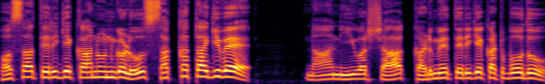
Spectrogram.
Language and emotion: Kannada, surprised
